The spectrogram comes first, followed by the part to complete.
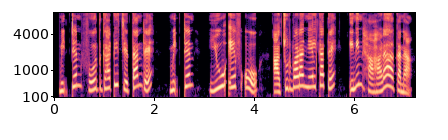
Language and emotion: Santali, surprised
